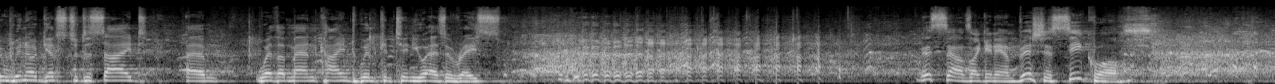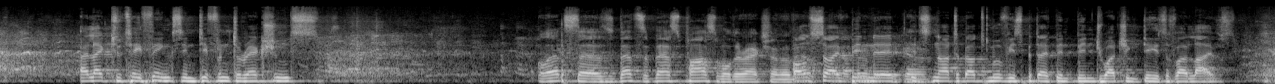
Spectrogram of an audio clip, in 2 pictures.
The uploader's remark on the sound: From the Bumbershoot Festival in Seattle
